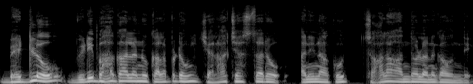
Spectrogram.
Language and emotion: Telugu, fearful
